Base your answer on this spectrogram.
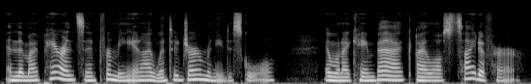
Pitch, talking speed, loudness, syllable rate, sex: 195 Hz, 270 wpm, -15 LUFS, 5.8 syllables/s, female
